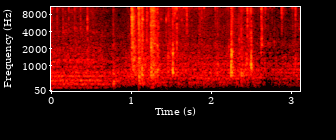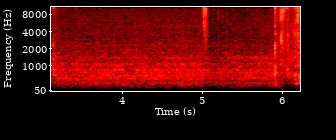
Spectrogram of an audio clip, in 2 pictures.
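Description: Items rustle and clatter in a drawer.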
